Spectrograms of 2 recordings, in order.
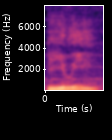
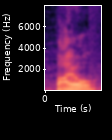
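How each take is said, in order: First: The first vowel is an 'ee' sound. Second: The first vowel is an 'eye' sound. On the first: "Because that could be an E sound" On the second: "I've been calling it File"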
